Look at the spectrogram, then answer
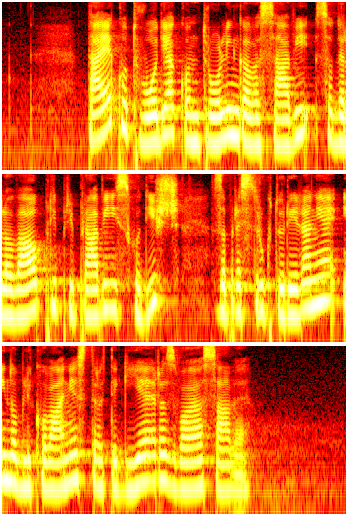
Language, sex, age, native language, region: Slovenian, female, 18-29, Slovenian, Central Slovenia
